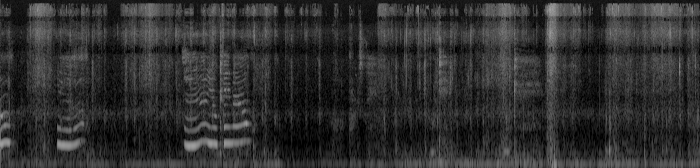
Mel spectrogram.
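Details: A female guinea pig makes wavering, hooting tones in short bursts from a respiratory blockage, which always clears with a cough.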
